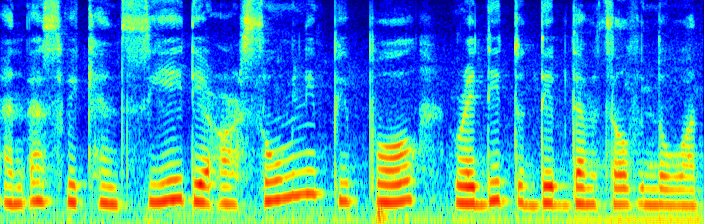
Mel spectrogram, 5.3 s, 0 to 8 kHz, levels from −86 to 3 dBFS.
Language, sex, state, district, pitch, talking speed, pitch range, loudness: English, female, Nagaland, Kohima, 195 Hz, 180 wpm, 180-205 Hz, -16 LUFS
